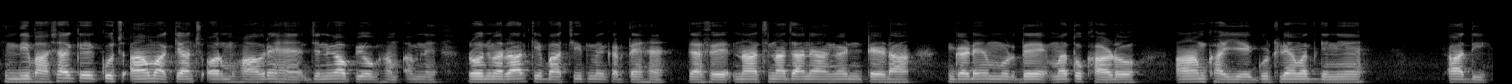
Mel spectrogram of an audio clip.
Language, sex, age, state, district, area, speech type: Hindi, male, 18-30, Rajasthan, Jaipur, urban, spontaneous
